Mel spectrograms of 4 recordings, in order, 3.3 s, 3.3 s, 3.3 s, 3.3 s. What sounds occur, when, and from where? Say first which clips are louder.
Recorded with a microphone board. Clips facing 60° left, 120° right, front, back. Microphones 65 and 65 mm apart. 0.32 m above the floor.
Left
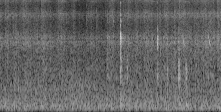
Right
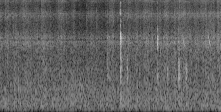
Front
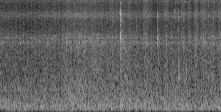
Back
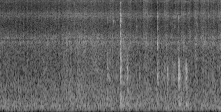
1.6 s keys jangling: even, back 4 dB; 155° left; by 2.9 s 145° left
